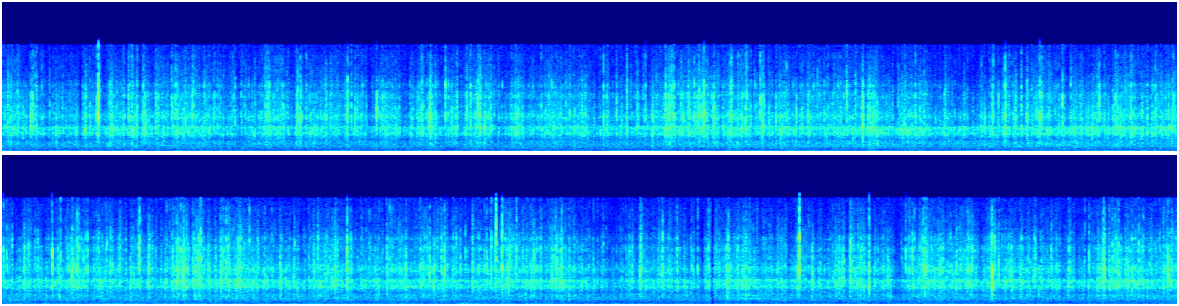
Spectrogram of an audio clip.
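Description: Heavy rain hitting a car's windshield and roof as a steady patter of drop strikes over a low, constant rumble of tyres on the wet highway, heard from inside the cabin.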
